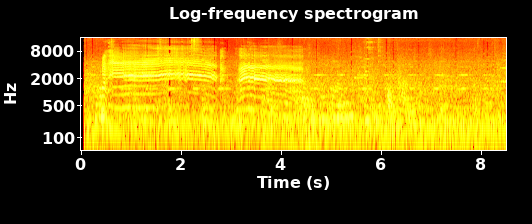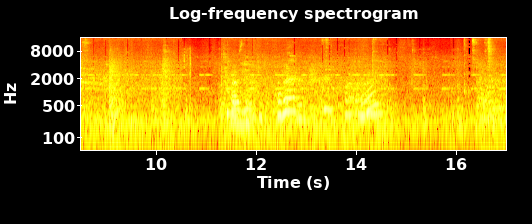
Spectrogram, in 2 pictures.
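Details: Newborn baby girl's first cry immediately after birth: loud, strong wailing with adult voices and room noise around; newborn first cry.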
